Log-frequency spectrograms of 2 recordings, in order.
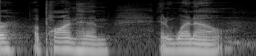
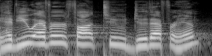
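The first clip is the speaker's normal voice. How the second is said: ordinary talk, nothing marked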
